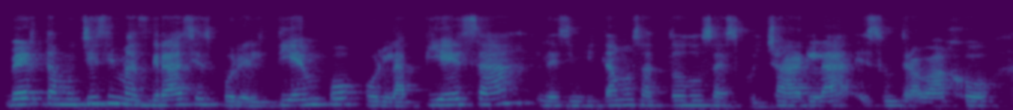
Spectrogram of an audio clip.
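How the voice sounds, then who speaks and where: A woman with a Bolivian Spanish accent and a notably low voice speaks as an interviewer. She is articulate and discursive, developing her thoughts reflectively and checking in with little tag questions. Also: moderate pace. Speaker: interviewer, host of a radio art programme.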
